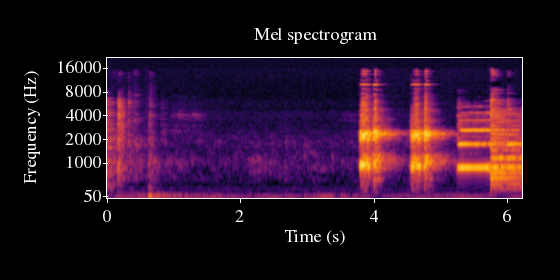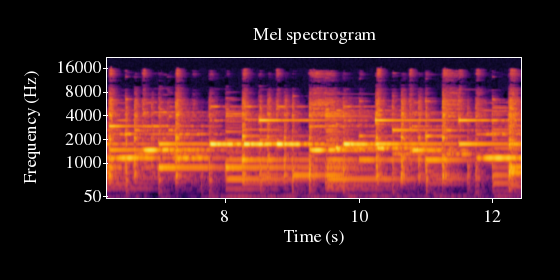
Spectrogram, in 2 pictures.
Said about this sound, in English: Gang, gang, went the little green frog one day.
